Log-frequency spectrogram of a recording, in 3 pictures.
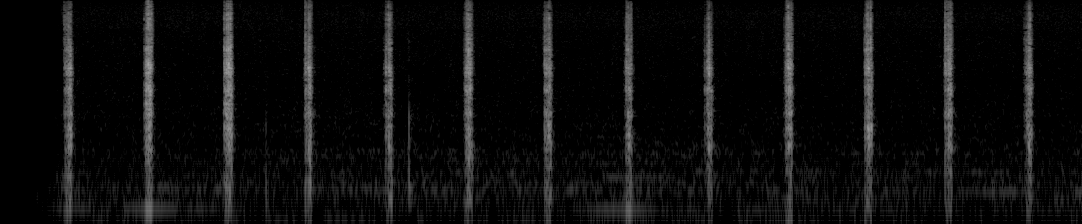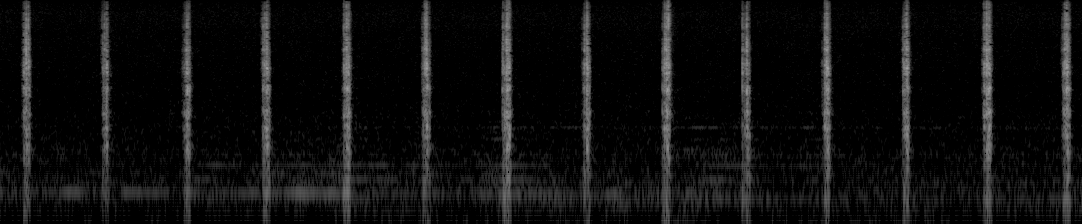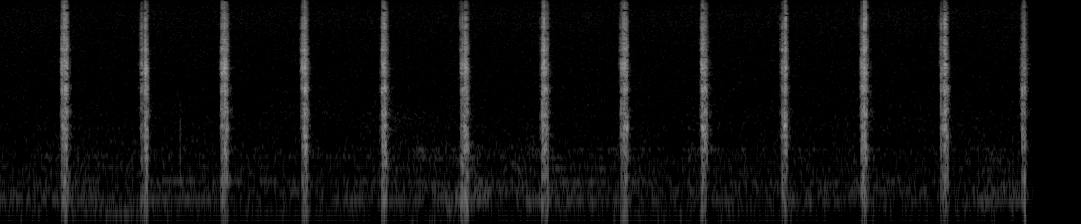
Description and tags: clock tick
An electric clock on the wall ticking. Very little ambient hiss.
tic-tok, ticking, clock-ticking, clockwork, ticks, tic, time, clock, timepiece, tick-tock, tok, clock-tick, ambience, tick, wall-clock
